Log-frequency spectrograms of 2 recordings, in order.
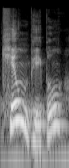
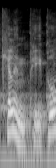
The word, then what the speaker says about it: Kiln People: Kiln people, often mispronounced killing people, which I assume was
